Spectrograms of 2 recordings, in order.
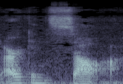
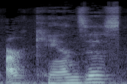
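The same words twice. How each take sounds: First: Arkansas said as "AR-kan-saw"; standard pronunciation. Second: Arkansas said like "Kansas" with "Ar" in front; said as spelled. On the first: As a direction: end Arkansas on "saw", silent final S. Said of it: "Why is it Arkansas". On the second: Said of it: "It is spelled Arkansas". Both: Shown as a demonstration.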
